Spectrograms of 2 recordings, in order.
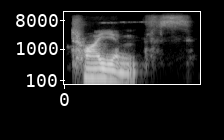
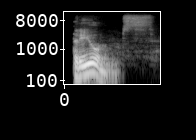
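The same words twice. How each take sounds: First: The 'ph' is said as an F sound. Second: The 'ph' is not said as an F sound. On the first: The speaker calls it right. "we pronounce it F" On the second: The speaker calls it wrong. "I firstly pronounce"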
